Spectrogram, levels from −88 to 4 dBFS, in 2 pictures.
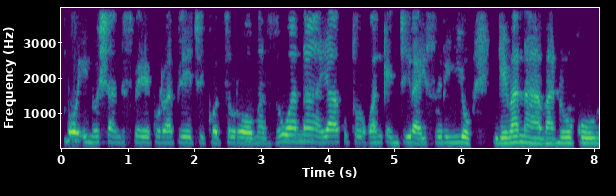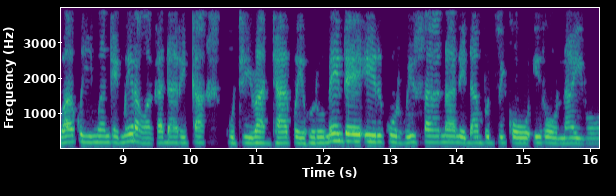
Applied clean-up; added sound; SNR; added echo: none; none; none; none.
